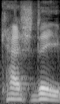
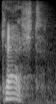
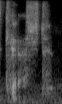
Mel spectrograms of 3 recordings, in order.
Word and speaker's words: CashD: think the growth is today so it's not cash d but cashed that's exactly right now a lot of people do say cached d however um the correct pronunciation is cached oh well i'm glad i'm glad we sorted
